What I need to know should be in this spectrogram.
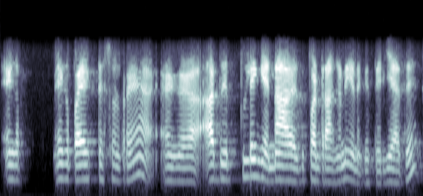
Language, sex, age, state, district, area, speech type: Tamil, female, 60+, Tamil Nadu, Madurai, rural, conversation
